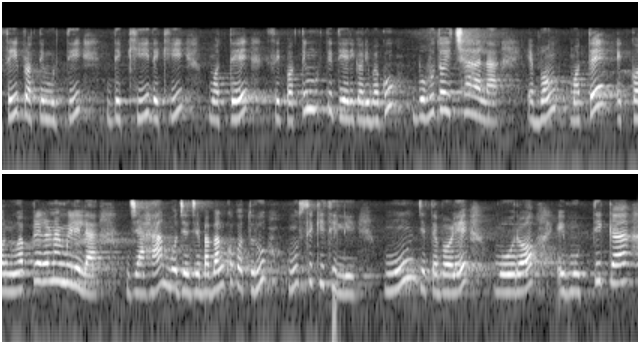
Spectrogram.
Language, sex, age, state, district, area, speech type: Odia, female, 18-30, Odisha, Jajpur, rural, spontaneous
